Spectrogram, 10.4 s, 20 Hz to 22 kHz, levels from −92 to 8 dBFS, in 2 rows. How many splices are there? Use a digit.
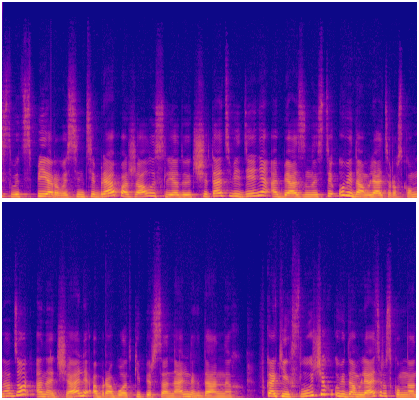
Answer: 1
